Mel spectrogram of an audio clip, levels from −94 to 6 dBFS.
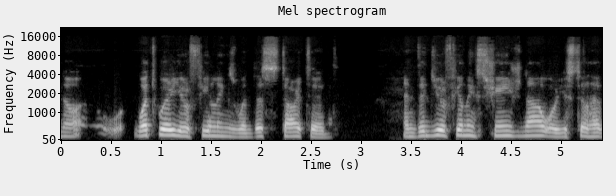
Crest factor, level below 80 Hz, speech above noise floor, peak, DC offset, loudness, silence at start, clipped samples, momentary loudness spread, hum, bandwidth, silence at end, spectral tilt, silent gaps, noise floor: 18 dB; -72 dBFS; 55 dB; -2 dBFS; under 0.1%; -20 LUFS; 0 s; under 0.1%; 17 LU; none; 15.5 kHz; 0 s; -5.5 dB/octave; none; -74 dBFS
